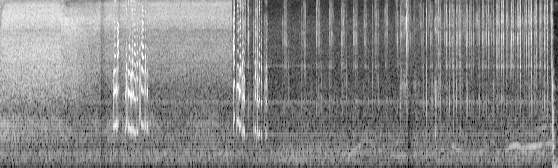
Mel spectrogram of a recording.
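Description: Handheld gas torch hissing steadily for about five seconds as it heats a seized bolt in an aluminum thermostat housing, then cut off. It is followed by a ratchet wrench clicking in quick runs as the heated bolt is worked loose.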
